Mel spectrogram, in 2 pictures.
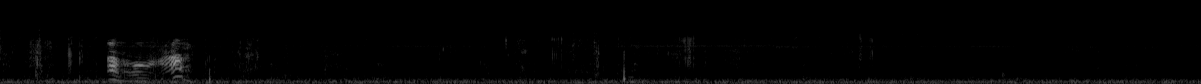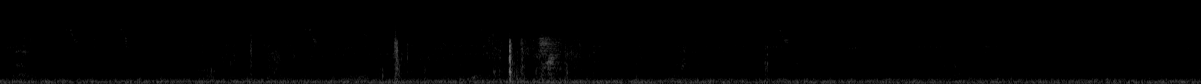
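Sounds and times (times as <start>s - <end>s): faint chirps: 0.0s - 24.0s.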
